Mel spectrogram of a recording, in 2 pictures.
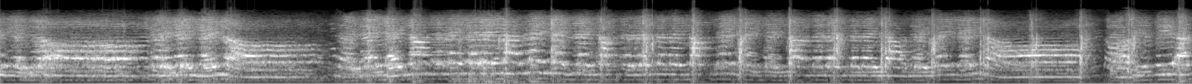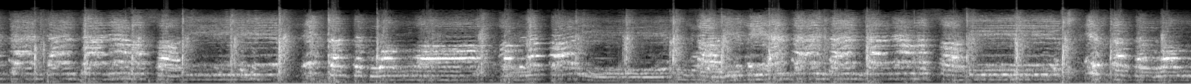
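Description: Girls' children's choir singing a song together, with rhythmic hand clapping in time throughout.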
